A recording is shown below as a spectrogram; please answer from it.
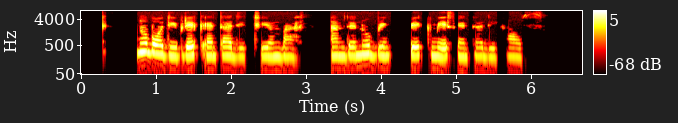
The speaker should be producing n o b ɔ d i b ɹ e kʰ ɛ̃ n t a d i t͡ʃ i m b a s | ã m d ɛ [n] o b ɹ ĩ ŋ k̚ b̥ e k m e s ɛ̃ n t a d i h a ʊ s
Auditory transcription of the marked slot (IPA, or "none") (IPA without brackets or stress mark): n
